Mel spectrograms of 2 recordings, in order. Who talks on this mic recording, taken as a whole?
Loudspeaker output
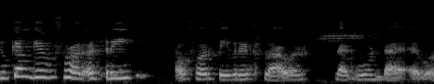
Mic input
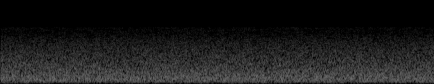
neither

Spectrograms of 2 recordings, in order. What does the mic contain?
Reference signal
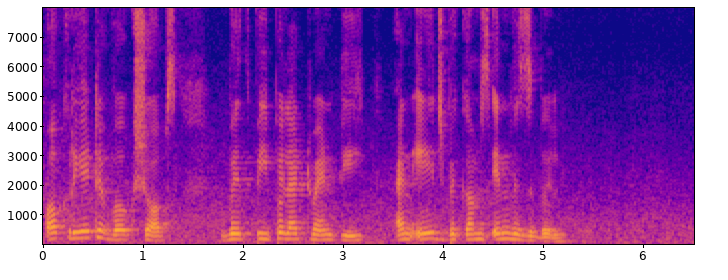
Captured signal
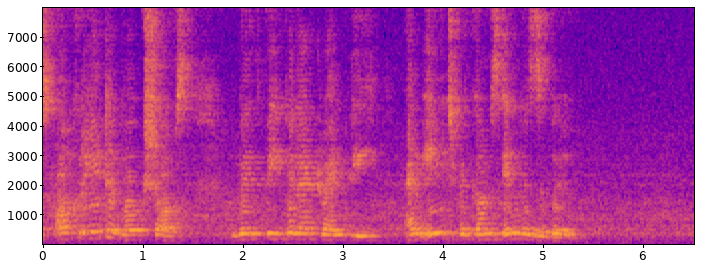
echo only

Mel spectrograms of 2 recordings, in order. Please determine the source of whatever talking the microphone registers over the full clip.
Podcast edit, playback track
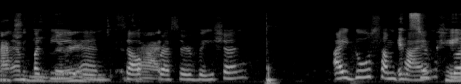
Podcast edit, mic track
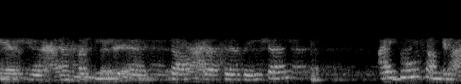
echo only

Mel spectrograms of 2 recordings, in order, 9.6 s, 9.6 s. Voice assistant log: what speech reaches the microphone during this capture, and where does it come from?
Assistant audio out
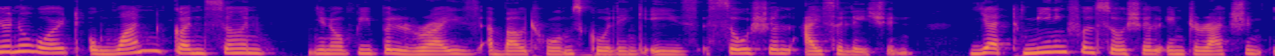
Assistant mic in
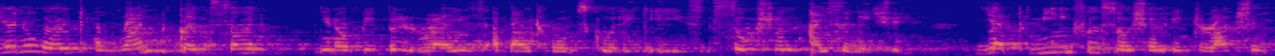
echo only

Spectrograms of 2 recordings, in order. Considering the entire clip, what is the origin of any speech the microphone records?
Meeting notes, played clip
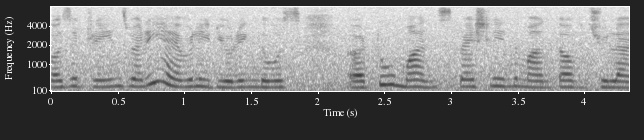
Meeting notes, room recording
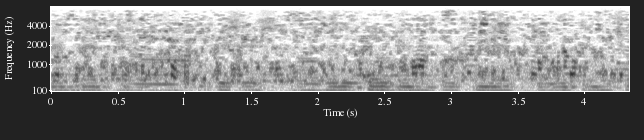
both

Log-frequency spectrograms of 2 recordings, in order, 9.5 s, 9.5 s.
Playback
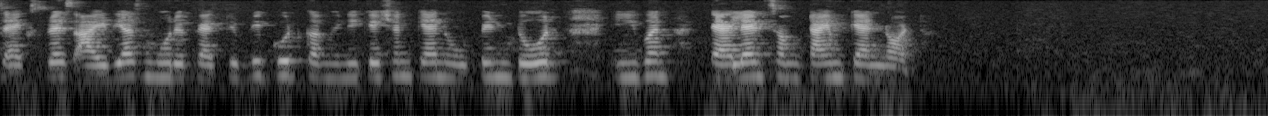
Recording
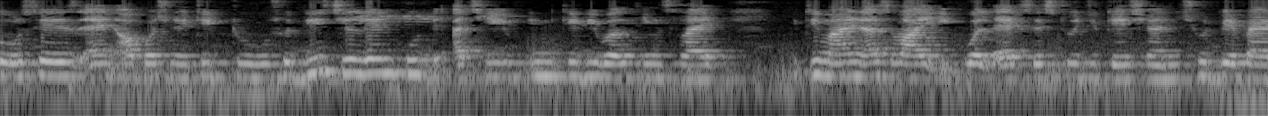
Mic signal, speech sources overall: user only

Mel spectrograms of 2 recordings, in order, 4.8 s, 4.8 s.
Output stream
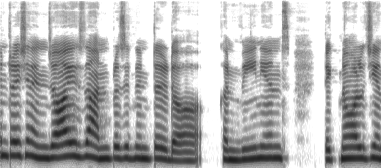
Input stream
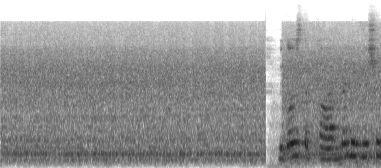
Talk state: user only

